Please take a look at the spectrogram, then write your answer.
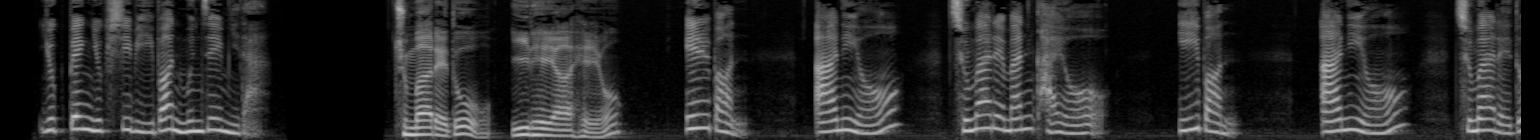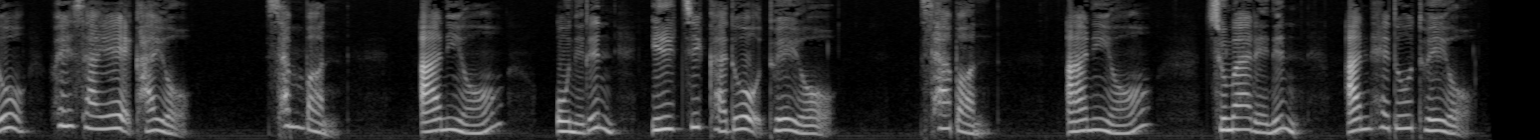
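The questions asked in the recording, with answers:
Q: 주말에도 일해야 해요?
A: 4: 아니요. 주말에는 안 해도 돼요.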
